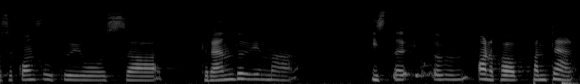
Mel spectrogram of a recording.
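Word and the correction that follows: Pantone: kako se zove boje koje izbacu svake godine? Sa pan... – Panton. Panton. – E, dobro, ne znam da izgovorim.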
